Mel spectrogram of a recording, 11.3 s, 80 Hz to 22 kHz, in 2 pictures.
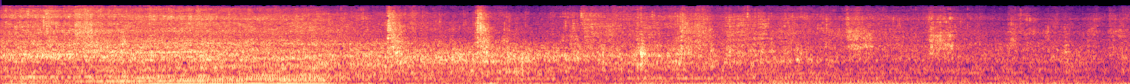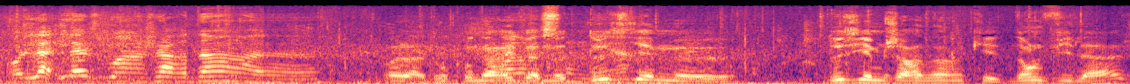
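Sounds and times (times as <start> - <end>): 
garbage truck heavy engine rumbling: 0.0 - 10.3
speech: 5.8 - 11.2.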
